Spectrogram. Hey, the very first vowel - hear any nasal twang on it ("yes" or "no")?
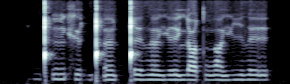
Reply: yes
